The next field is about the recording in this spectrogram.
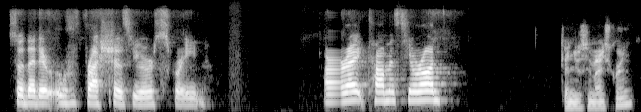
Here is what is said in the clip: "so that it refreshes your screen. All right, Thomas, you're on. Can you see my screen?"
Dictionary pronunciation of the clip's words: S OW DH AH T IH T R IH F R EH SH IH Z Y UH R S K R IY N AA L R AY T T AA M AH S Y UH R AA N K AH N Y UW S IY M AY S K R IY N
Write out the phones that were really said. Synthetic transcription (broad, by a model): S OW DH AH T IH T R IH F R EH SH IH Z Y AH R S K R IY N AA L R AY T T AA M AH S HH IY R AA N K AH N Y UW S IY M AY S K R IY N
